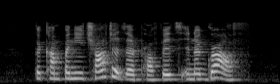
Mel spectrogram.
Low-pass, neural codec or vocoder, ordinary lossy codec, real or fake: 7.2 kHz; none; none; real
